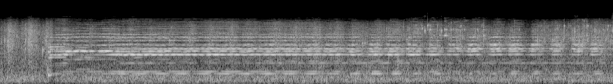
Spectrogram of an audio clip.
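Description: Harmonica holding one long chord that starts about half a second in and ends shortly before the end.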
